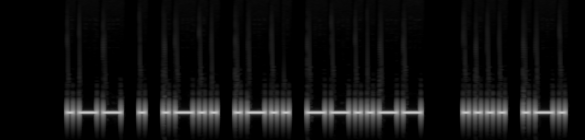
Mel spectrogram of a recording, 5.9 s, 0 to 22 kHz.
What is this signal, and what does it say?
Morse code, heard as a keyed tone, about 20 wpm, 700 Hz. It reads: WELL, HR
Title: Sentences from Top 200 Words and Abbreviations 20wpm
